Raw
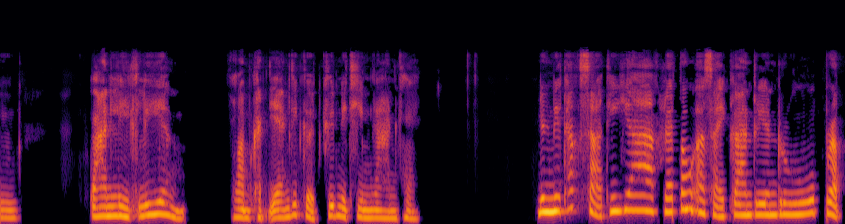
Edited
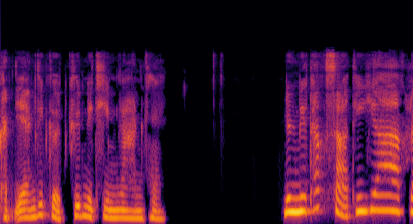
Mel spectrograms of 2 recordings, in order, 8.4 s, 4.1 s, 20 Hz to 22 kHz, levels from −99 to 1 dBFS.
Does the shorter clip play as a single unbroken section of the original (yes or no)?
yes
